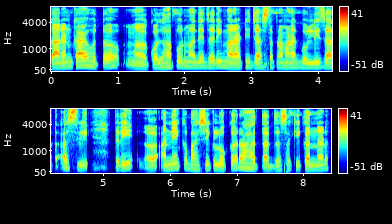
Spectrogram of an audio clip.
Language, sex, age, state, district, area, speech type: Marathi, male, 30-45, Maharashtra, Kolhapur, urban, spontaneous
